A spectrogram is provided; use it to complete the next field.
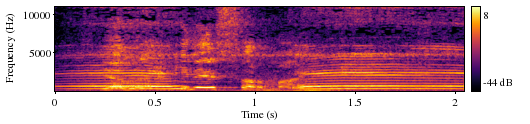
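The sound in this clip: A four-year-old Palestinian girl, bereaved in a rocket strike, cries loudly in a sustained, high, quavering wail. Her cry breaks briefly in a sobbing catch of breath midway, then the wailing resumes.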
